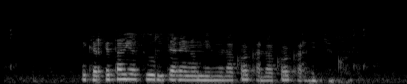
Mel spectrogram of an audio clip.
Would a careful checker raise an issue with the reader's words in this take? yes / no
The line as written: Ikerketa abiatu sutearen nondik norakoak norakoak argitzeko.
no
